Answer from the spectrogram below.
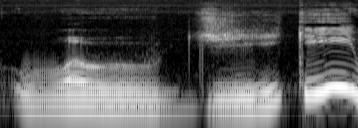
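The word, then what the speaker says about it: Wojcicki: 20th YouTube led by Susan wojiki what would jiki that's right I think that's it yeah well Jackie no yeah anyway it rhymes with hickey oh no you didn't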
